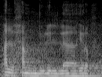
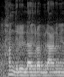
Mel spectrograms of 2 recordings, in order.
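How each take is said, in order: First: The phrase is recited at a slow pace. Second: The phrase is recited at a fast pace. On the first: The follower reads at a relaxed speed. "agak pelan membaca" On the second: The leader is practiced and reads quickly. "agak cepat"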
